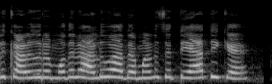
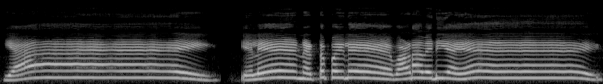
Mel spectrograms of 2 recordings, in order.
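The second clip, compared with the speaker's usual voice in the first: long drawn-out "ey" hollers; calling out; 2 semitones higher, much slower than usual. Acted. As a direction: holler for someone to come out. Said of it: "என்னமா சொல்லி கூப்பிடுவோம்".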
